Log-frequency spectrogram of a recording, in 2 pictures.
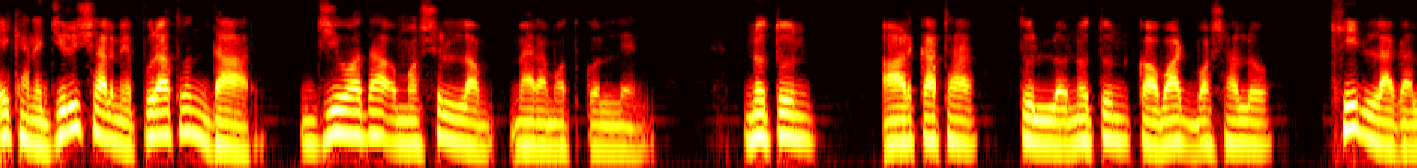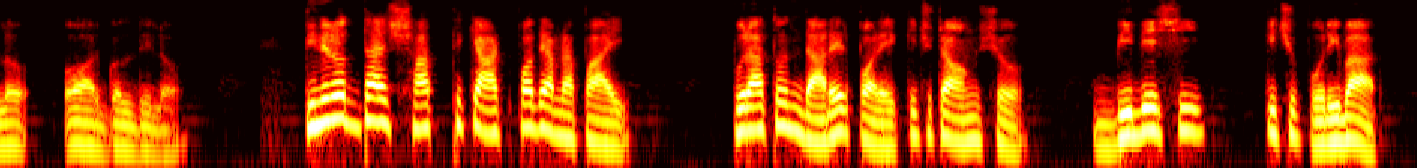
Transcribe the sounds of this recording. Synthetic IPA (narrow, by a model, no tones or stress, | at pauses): ekʰaned͡ʑiɾuʃalemepuɾat̪ond̪aɾ | d͡ʑiad̪aomɔʃulːamːɛɾamot̪koɾlenː | ot̪un | aɽkaʈʰa | t̪ulːonot̪unkɔbaʈ̚bɔʃalo | kʰillaɡalo | oaɾɡold̪ilo̰ | t̪ineɾod̪ʱːaeʃat̪ʰːekeaʈ̚pɔd̪eamɾapaj | puɾat̪ond̪aɾeɾpɔɾekit͡ɕʰu̥ʈaɔŋʃo | bid̪eʃi | kit͡ɕʰupoɾibaɾ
